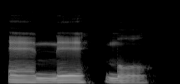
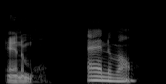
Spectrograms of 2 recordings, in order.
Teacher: the schwa occurs in that unstressed middle sound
